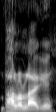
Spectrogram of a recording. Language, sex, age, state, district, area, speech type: Bengali, male, 60+, West Bengal, North 24 Parganas, rural, spontaneous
